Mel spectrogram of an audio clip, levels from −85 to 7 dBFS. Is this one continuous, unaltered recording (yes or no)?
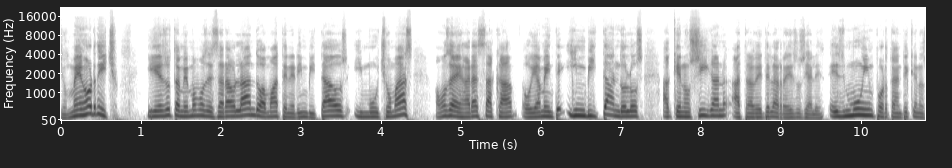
yes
